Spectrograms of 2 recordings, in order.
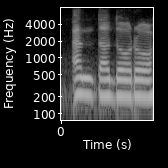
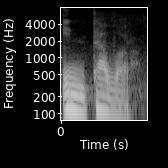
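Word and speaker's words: انتظر: laqiya fi hal adu antadoro hatta idza malat, bacanya intadhar.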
